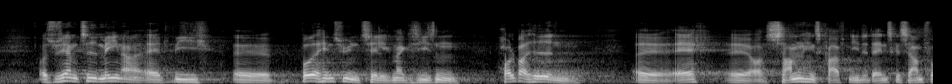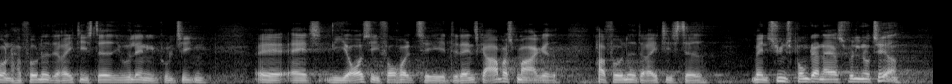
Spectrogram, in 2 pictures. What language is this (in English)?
Danish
